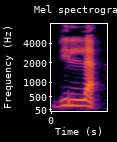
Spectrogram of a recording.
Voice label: "dilha" cold frio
